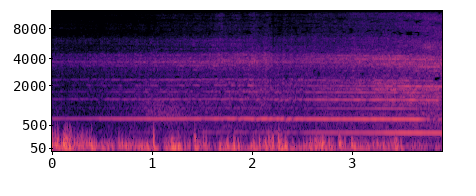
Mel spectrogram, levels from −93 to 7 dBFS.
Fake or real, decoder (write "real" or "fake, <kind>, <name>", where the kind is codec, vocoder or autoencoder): real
